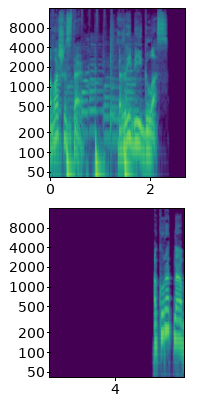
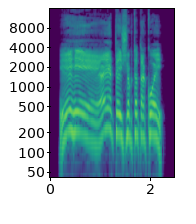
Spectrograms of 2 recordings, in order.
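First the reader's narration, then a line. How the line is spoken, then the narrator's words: Nasal inquiry. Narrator (Russian): Гнусаво поинтересовалась физиономия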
